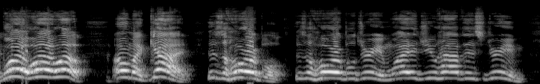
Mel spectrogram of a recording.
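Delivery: loud, high shocked outcry; whoa, high and loud, horrified; alarmed Adam. Retold or imitated. Adam waking from a terrible dream, loud and high. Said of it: "Adam's like".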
